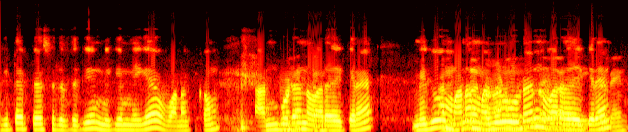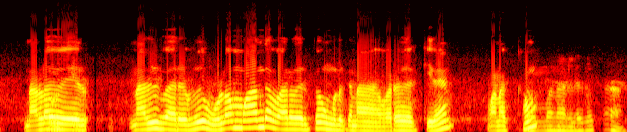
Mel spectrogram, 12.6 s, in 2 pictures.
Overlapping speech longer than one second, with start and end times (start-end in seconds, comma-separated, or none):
4.4-6.3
